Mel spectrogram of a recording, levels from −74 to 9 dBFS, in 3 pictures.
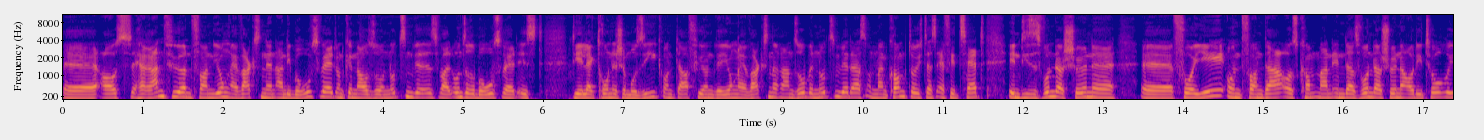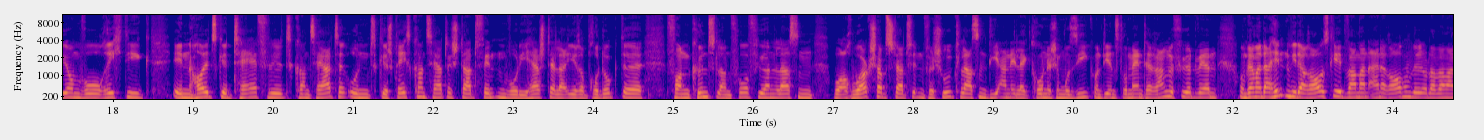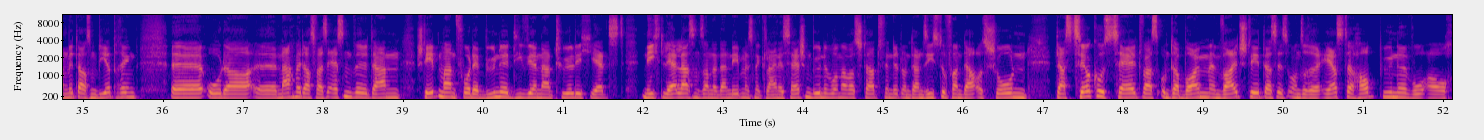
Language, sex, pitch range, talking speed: German, male, 145-170 Hz, 180 wpm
